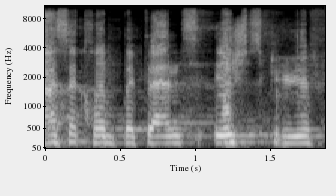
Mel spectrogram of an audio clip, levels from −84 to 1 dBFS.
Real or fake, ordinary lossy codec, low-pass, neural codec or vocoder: fake; none; 9.9 kHz; codec, 44.1 kHz, 2.6 kbps, SNAC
